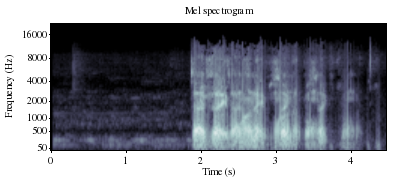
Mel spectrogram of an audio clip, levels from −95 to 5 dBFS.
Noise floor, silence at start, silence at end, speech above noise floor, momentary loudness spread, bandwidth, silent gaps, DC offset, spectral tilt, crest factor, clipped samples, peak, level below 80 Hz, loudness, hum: -54 dBFS; 1.85 s; 0.35 s; 40 dB; 16 LU; 13.5 kHz; none; under 0.1%; -4.5 dB/octave; 18 dB; under 0.1%; 0 dBFS; -48 dBFS; -15 LUFS; 60 Hz at -45 dBFS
